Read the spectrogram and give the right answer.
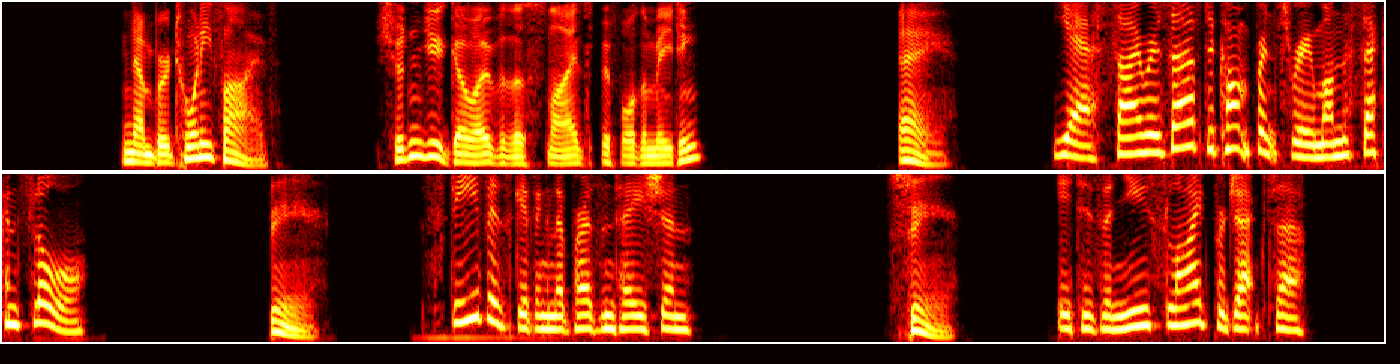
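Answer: B: Steve is giving the presentation.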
